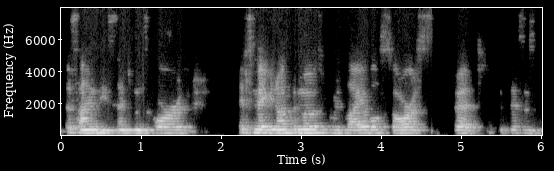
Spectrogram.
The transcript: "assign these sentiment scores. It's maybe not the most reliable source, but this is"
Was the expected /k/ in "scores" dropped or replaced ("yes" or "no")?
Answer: yes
